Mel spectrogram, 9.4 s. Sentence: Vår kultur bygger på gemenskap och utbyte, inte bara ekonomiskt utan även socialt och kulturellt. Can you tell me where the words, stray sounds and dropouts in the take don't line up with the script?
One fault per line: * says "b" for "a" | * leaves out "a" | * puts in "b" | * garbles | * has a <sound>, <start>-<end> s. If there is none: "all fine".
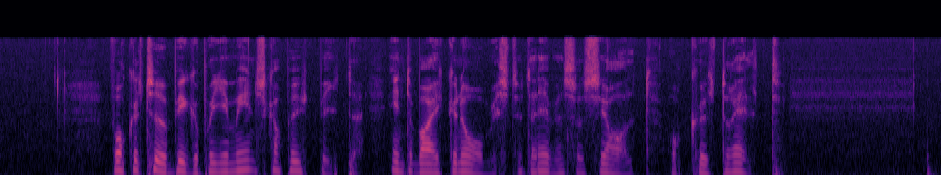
all fine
